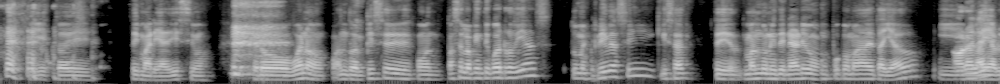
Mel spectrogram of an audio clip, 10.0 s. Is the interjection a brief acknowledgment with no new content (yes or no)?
no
